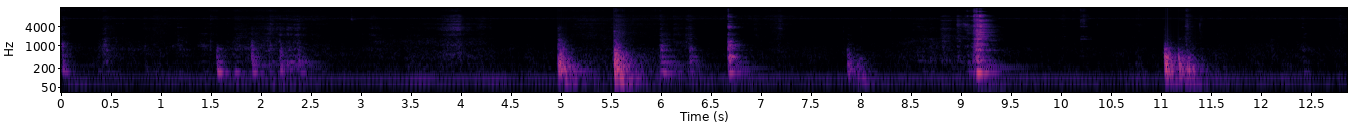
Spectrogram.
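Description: Firebricks being lifted out of a woodburning stove's firebox: a series of irregular knocks and short scrapes as the bricks bump and slide against the stove, the loudest knocks about five, nine and eleven seconds in.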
